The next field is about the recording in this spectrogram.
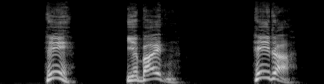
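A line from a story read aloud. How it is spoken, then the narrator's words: Guard calling out. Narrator (German): Wieder rief der Wärter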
